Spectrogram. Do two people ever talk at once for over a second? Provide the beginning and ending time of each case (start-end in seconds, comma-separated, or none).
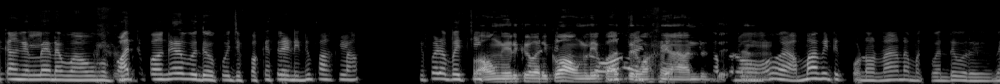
4.8-7.6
